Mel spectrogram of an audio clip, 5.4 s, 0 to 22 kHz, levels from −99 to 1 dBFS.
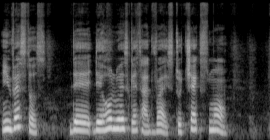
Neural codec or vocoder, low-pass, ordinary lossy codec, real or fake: vocoder, 48 kHz, 128 mel bands, Vocos; none; none; fake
